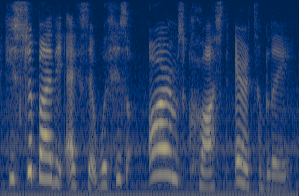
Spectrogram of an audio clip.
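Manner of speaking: ordinary delivery, nothing marked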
